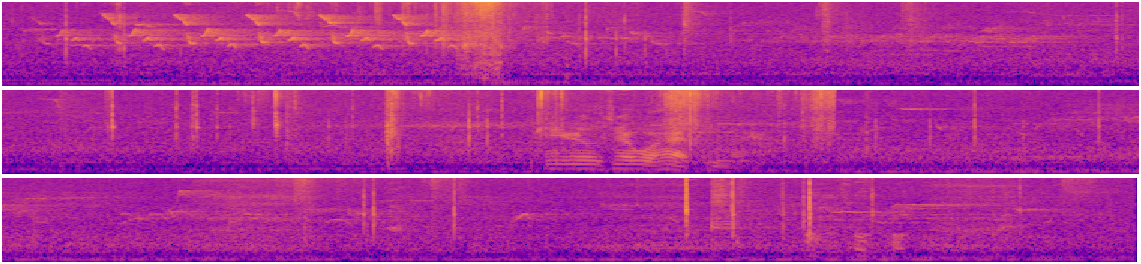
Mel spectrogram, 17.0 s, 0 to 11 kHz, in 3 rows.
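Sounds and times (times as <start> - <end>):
songbird singing: 0.0 - 17.0.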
